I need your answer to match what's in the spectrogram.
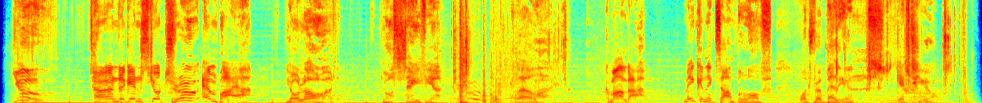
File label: Heartless Officer, French Voice Actor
